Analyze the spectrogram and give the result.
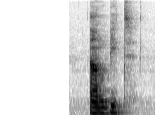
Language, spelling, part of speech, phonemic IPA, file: Dutch, aanbied, verb, /ˈambit/, Nl-aanbied.ogg
- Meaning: first-person singular dependent-clause present indicative of aanbieden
